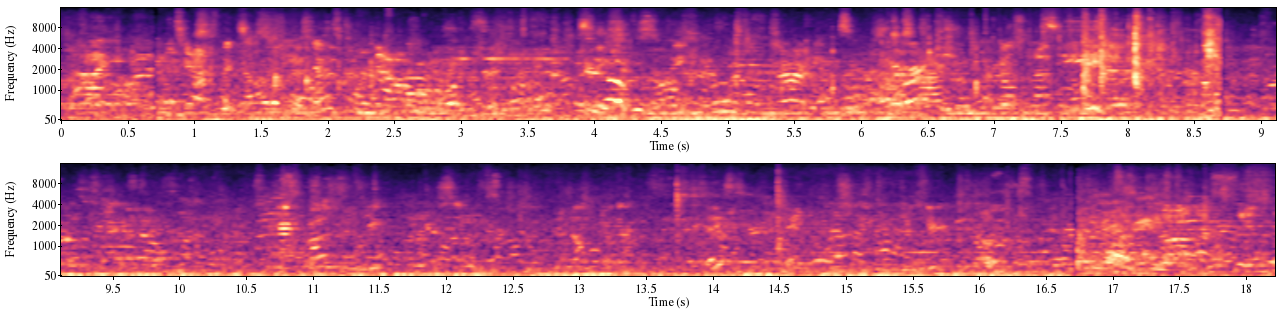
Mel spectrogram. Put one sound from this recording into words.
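A crowd of young players chatters and shouts outdoors.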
